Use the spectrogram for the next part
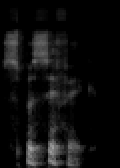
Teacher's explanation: Be sure to stress the -cif syllable.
